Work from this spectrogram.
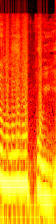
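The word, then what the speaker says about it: Hmunpui: এন পি ইউ আই আচ্ছা এটার উচ্চারণ হচ্ছে মূল পুই এইচ টা সাইলেন্ট কিন্তু এটা জমপুইয়ের পুরনো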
